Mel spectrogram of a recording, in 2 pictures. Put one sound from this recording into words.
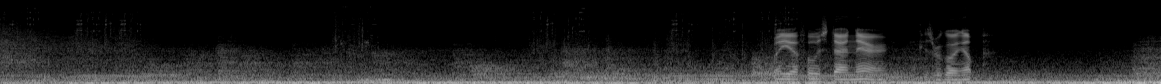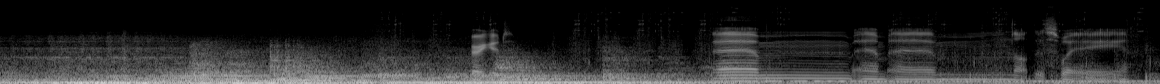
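Heavy footsteps clank on a hard floor.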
